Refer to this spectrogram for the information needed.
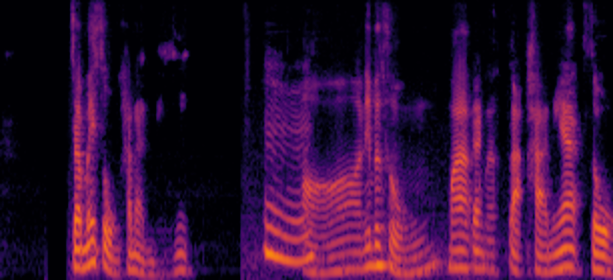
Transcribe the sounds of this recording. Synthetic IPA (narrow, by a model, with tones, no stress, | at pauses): t͡ɕa˨˩ma˥˩jsuː˩˦ŋkʰa˧naː˨˩t̪̚niː˦˥ | ʔɯː˧˩ʔɔː˩˦˧niː˥˩me˧nsuː˩˦ŋmaː˥˩k̚t̪ɛː˨˩na˦˥saː˨˩˦kʰaː˩˦ni˦˥ɐsuː˨˩˦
